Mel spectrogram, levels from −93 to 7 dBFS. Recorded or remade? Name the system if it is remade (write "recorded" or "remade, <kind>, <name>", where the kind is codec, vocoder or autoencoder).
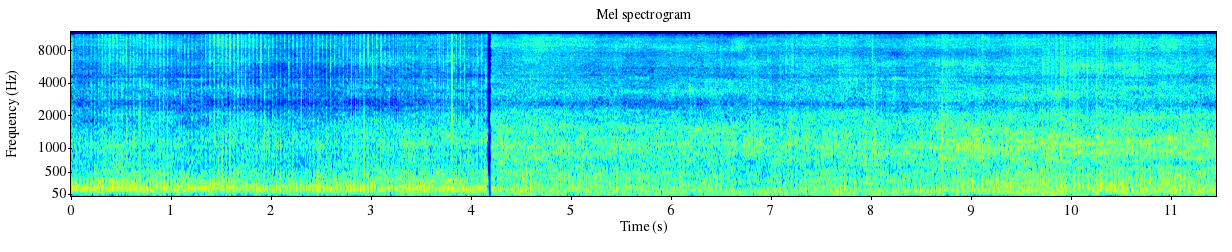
remade, codec, SNAC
